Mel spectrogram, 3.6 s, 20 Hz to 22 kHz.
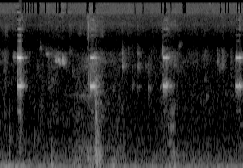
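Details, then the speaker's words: Freedom Breeder reptile thermostat with two probes and heat-tape outputs: high double-tone beeps about once a second, four bursts in a quiet room; over-temperature alarm sounding after the probe reading passed the set limit. "right what you can kind of hear the beeping this is the beeping I don't know why I got all my stuff like that but it got instead of rosary and 70 degree so it started beeping to let me know like yo he seems like it hot enough"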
